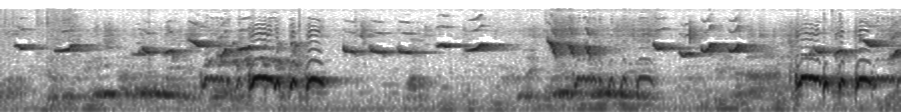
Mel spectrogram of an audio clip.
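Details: Javanese local zebra dove, strong-voiced and long-breathed, calling to stir quiet doves into song. Repeated phrases of a low rolling coo followed by clipped, beaded higher coos, three rounds, among scattered high whistles of other small birds.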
